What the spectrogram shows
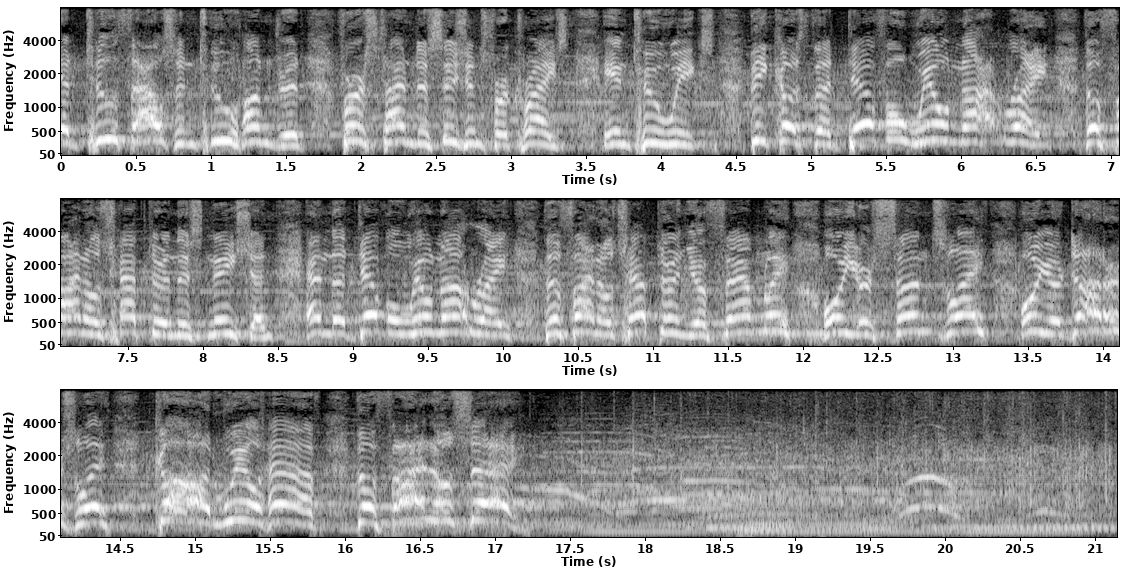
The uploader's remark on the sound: LIVE in Harlingen, Texas Night 2.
